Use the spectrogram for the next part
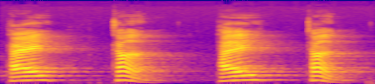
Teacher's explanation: the first syllable is stressed and the second syllable is unstressed such rhythm is actually known as the falling rhythm from up you go down first there is stronger syllable next there is a weaker syllable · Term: troche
